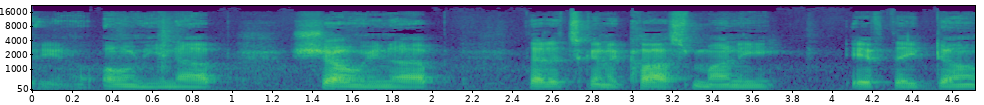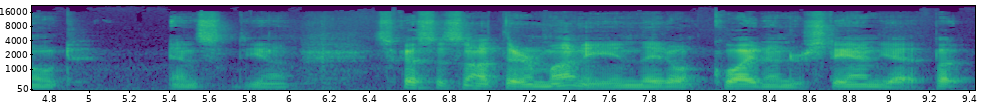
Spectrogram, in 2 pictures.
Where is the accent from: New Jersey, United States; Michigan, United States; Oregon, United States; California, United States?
California, United States; San Anselmo; also born or lived in San Francisco; moved over to Marin County when I was quite young and was raised in San Anselmo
